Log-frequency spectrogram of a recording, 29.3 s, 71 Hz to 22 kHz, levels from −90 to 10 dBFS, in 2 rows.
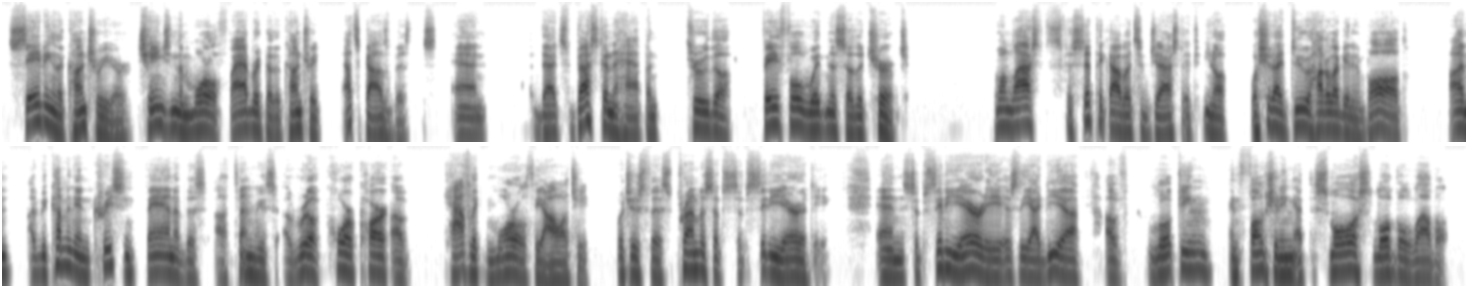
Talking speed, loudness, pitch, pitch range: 170 wpm, -23 LUFS, 120 Hz, 105-130 Hz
